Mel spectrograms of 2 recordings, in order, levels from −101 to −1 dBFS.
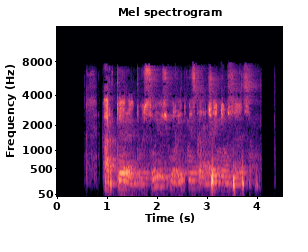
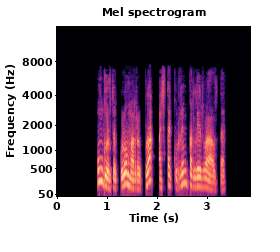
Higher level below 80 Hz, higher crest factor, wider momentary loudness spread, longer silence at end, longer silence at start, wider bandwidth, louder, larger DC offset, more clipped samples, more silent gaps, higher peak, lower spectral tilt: second, -70 dBFS vs -60 dBFS; first, 26 dB vs 18 dB; about the same, 11 LU vs 9 LU; about the same, 0.5 s vs 0.5 s; second, 0.65 s vs 0.8 s; first, 8.2 kHz vs 7.2 kHz; second, -28 LUFS vs -18 LUFS; neither; neither; about the same, 0.86-0.91 s vs 1.97-2.03 s; about the same, -4 dBFS vs -2 dBFS; second, -2.5 dB/octave vs -7.5 dB/octave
